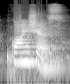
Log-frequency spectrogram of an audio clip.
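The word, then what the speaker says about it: conscious: pronounce करके देखिए, कॉन्शियस है, दो हिस्सों में तोड़ लीजिए, कॉन और शियस, SCIOUS, ES की तो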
